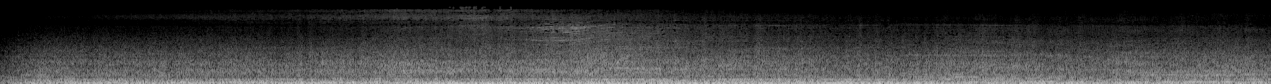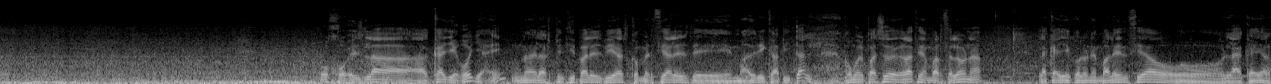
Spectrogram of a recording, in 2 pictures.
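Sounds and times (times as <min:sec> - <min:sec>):
passing traffic on Calle Goya, a shopping street in Madrid: 0:00.0 - 0:25.4
speech: 0:16.0 - 0:25.4.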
